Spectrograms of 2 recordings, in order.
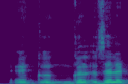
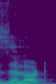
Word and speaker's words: Zealot: Zealot is the correct pronunciation, but you can also say it as Zealot.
